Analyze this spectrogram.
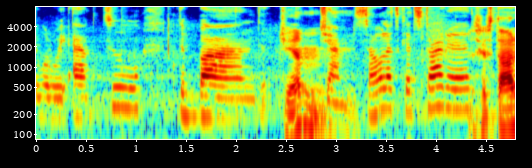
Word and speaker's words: GEMN: So Gemn, pronounced Gemn, their name. G-E-M-N, yep.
